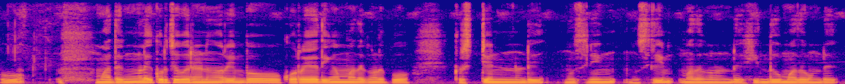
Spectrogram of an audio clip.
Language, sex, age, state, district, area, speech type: Malayalam, male, 18-30, Kerala, Palakkad, rural, spontaneous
